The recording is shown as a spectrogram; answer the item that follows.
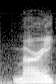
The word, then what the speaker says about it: Maury: Um, Columbia, the county is Maury County. Maury County. Maury County. – M A U R Y. Correct. Yeah. Just think of mm-hmm. Maury Povich.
